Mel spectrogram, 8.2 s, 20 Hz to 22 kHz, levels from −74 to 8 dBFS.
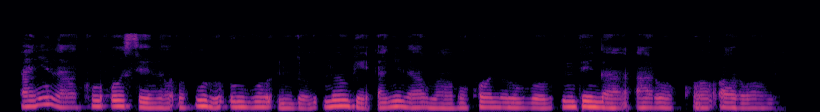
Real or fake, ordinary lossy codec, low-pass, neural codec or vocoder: fake; MP3, 48 kbps; 7.2 kHz; codec, 16 kHz in and 24 kHz out, 1.1 kbps, FireRedTTS-2 codec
